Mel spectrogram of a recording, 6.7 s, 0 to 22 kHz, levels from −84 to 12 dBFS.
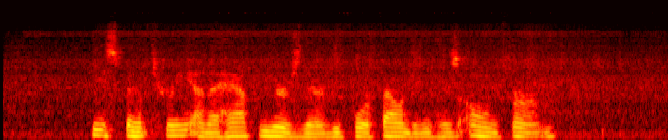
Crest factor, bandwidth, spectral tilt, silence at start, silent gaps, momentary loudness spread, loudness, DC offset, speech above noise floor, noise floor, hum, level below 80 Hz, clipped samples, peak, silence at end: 16 dB; 9.2 kHz; -8 dB/octave; 0.9 s; none; 7 LU; -21 LUFS; under 0.1%; 31 dB; -51 dBFS; none; -54 dBFS; under 0.1%; -6 dBFS; 1.1 s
